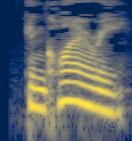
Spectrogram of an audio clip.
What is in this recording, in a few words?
"Inquiry", English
